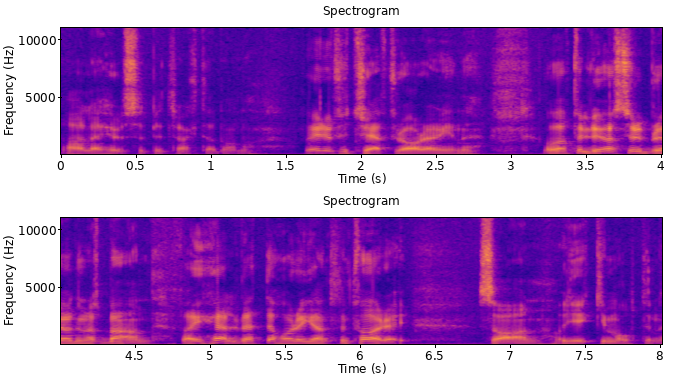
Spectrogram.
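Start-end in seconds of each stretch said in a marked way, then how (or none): 1.6-6.3 loud, indignant demand; raised, heated scolding; angry confrontation. A narrator's reading. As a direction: fire off accusing questions. Angry man confronts her indoors.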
